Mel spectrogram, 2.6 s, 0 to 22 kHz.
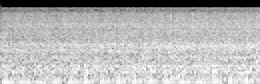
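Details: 2007 Chevy Tahoe 5.3L V8, first run after engine replacement, parking brake on; smooth steady idle with even low rumble, no ticking, knocking or stumbling, no leaks or check engine light; normal idle.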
